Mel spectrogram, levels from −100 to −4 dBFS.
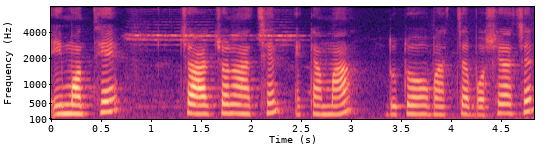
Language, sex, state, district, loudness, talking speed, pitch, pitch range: Bengali, female, West Bengal, Jalpaiguri, -19 LUFS, 135 wpm, 225 Hz, 215-240 Hz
